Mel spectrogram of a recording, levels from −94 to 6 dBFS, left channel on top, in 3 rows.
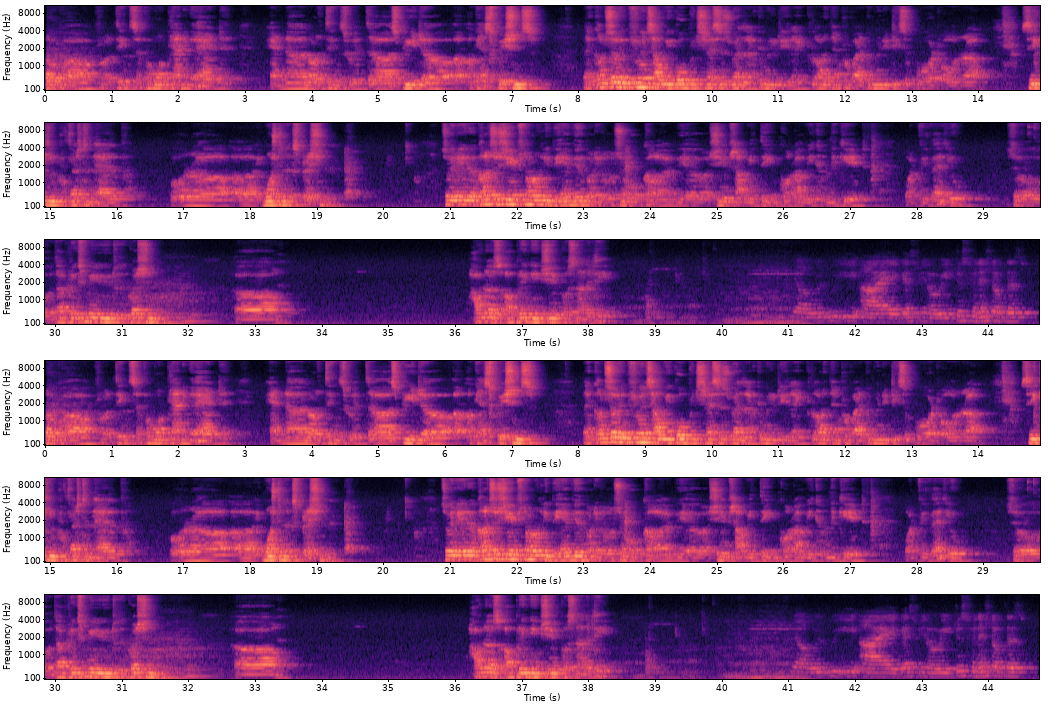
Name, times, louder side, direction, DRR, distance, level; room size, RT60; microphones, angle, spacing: voice 1, 0.0-2.7 3.3-7.4 8.1-16.2 16.8-19.6 20.9-27.5 27.8-28.7 29.4-32.2 32.7-33.4 36.2-38.4 38.7-39.0 40.0-41.2, right 1 dB, 40° right, -4 dB, 0.5 m, -23 dB
voice 2, 41.0-44.5, right 1 dB, 80° right, -5 dB, 0.7 m, -36 dB
3.7 x 2.7 x 2.2 m, 0.77 s
head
